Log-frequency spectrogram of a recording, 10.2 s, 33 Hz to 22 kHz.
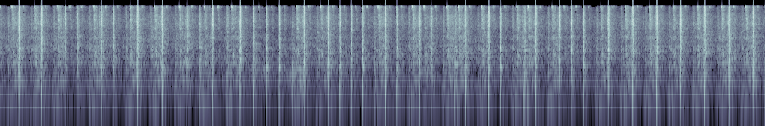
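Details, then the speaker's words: Bessemer engine, unstarted for probably 50-60 years, first test start with no muffler: loud sharp unmuffled bangs about three per second, uneven in spacing and strength; rough running, timing needs tuning. "oh man loud pretty loud see if we can find two that timing a little bit"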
